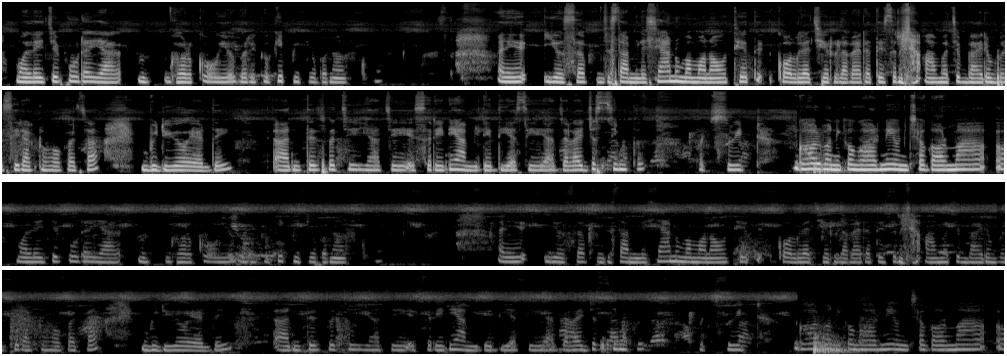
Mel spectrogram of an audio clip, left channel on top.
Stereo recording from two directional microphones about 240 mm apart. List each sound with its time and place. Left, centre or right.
0.2 s speech: left
4.5 s speech: left
17.2 s speech: left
